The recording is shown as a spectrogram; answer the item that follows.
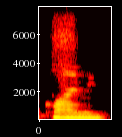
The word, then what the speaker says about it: climbing: Mount climbing. Miss, kenapa bukan climbing? Itu B-nya dikemanain, Miss. B-nya udah ditulis. B di sini, B-nya silent B. B yang tidak dibaca.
